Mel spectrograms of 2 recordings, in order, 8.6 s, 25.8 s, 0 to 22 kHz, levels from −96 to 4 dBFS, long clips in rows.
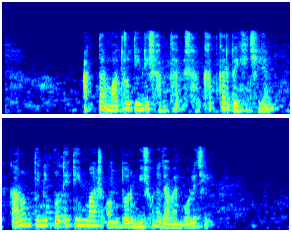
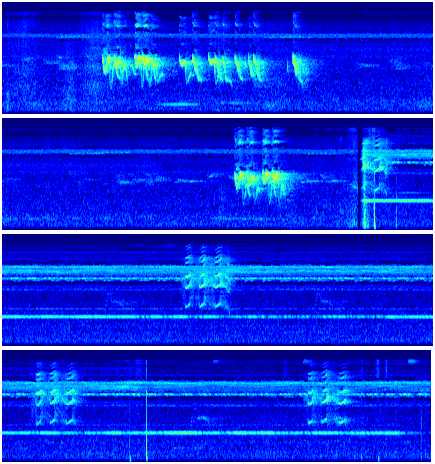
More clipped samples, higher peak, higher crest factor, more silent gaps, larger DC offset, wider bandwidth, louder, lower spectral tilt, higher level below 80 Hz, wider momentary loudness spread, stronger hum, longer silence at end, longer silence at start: neither; first, -14 dBFS vs -20 dBFS; about the same, 22 dB vs 26 dB; neither; neither; second, 8 kHz vs 15.5 kHz; first, -35 LUFS vs -41 LUFS; first, -5.5 dB/octave vs 1 dB/octave; first, -72 dBFS vs under -90 dBFS; second, 9 LU vs 25 LU; neither; first, 1.15 s vs 0 s; first, 0.6 s vs 0 s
